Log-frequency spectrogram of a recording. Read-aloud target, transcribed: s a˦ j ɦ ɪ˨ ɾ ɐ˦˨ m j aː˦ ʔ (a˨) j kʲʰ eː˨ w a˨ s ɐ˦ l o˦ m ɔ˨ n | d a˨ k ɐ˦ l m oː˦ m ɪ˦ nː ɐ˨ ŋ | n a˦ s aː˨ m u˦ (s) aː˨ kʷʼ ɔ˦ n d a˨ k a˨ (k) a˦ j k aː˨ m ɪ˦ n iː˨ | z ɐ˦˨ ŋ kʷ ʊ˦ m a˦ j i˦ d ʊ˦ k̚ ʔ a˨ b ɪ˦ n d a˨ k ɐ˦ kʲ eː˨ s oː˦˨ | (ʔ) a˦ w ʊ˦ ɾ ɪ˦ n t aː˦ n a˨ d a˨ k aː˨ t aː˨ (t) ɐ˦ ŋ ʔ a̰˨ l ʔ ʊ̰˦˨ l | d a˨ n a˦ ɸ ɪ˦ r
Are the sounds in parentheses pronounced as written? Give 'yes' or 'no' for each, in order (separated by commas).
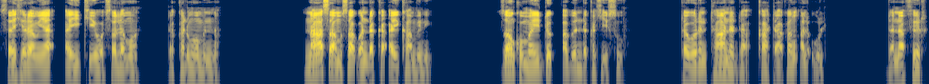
no, yes, no, no, no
